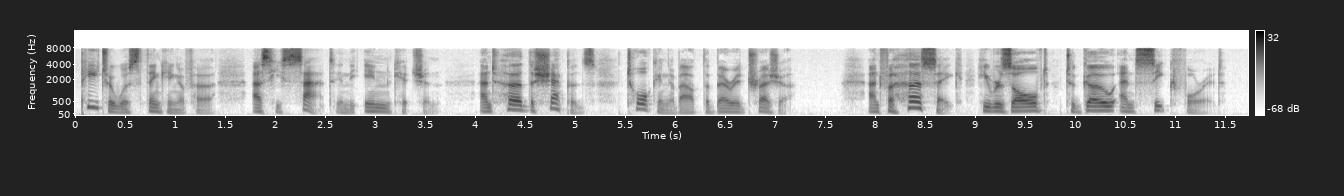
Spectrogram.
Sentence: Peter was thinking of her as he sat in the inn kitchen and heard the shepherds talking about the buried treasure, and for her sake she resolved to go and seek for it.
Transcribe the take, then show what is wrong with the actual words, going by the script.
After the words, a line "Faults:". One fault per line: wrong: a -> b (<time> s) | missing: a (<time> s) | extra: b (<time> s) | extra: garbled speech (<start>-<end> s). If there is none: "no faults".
Peter was thinking of her as he sat in the inn kitchen and heard the shepherds talking about the buried treasure, and for her sake he resolved to go and seek for it.
Faults:
wrong: she -> he (9.0 s)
